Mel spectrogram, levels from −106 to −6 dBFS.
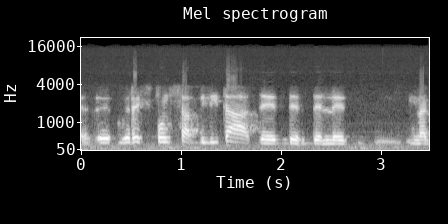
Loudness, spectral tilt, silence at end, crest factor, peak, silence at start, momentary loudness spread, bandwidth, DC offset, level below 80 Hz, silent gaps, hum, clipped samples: -14 LUFS; -6.5 dB/octave; 0 s; 14 dB; 0 dBFS; 0 s; 12 LU; 9 kHz; under 0.1%; -42 dBFS; none; 50 Hz at -45 dBFS; under 0.1%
